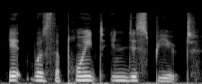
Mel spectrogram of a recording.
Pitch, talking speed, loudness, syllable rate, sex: 175 Hz, 180 wpm, -18 LUFS, 4.3 syllables/s, female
